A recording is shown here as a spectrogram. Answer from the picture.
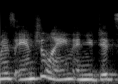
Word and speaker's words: Angelene: you do okay okay sure my name is Angelina and you did say it right and I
